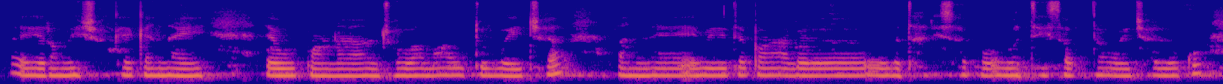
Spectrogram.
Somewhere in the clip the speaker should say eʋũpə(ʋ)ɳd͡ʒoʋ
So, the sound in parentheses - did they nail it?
no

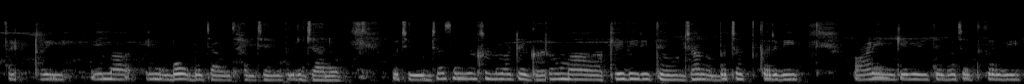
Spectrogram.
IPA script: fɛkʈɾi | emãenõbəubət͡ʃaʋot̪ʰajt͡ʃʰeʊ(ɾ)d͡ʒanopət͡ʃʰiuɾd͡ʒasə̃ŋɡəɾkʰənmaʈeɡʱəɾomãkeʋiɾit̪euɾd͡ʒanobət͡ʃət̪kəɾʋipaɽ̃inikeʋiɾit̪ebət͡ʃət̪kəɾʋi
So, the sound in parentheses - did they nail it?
yes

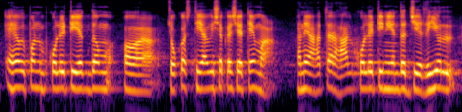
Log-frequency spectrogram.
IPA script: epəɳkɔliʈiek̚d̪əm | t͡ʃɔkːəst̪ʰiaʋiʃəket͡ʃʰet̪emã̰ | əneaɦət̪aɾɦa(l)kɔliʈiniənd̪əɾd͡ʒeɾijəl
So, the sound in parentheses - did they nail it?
yes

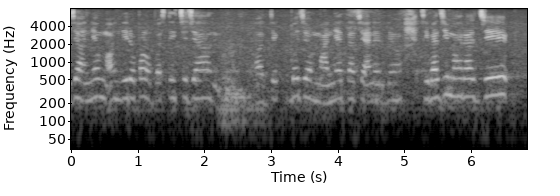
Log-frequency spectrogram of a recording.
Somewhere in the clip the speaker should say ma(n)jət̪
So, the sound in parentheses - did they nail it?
yes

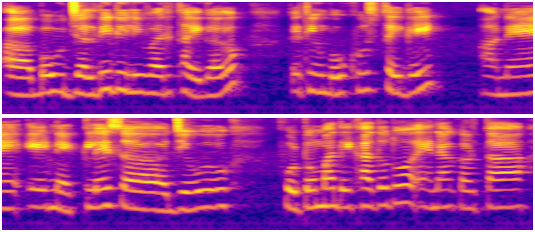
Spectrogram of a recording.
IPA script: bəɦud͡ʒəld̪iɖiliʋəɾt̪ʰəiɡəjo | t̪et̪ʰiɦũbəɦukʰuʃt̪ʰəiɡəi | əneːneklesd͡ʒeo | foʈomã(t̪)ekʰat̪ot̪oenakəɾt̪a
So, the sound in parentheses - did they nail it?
no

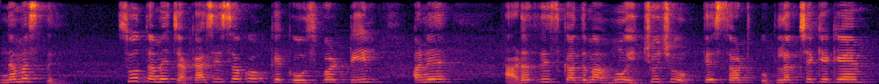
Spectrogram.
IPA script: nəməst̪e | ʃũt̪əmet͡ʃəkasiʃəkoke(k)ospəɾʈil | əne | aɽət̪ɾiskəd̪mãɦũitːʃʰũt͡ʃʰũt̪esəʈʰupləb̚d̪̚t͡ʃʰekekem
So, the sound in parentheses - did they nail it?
yes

